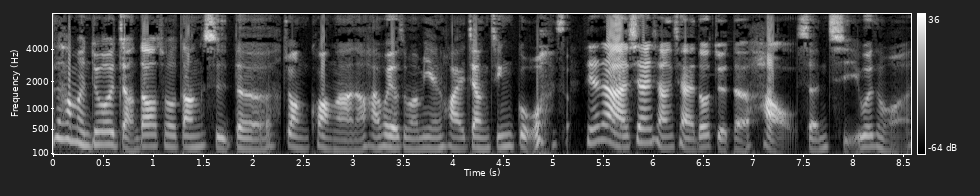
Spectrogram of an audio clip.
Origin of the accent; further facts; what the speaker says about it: Taiwan; 我身为一个台湾人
